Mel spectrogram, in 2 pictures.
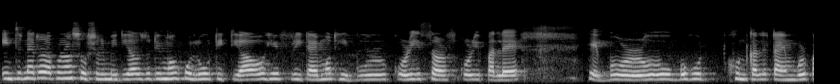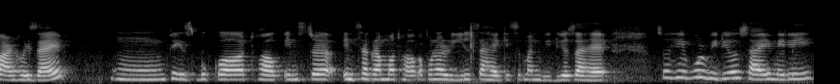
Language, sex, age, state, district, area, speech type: Assamese, female, 30-45, Assam, Kamrup Metropolitan, urban, spontaneous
